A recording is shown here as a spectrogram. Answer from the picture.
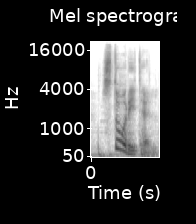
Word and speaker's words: Storytel: And we're talking about Storytel, 1L, or if you're pronouncing it in the original Swedish, Storytel.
